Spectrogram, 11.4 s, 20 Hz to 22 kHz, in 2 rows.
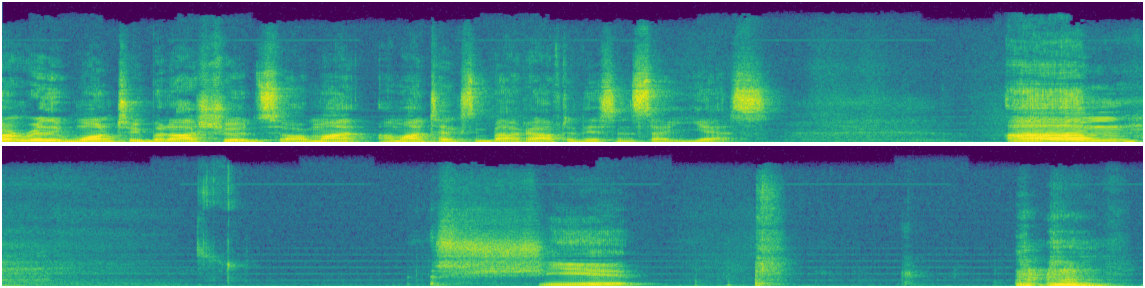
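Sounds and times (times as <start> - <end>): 
speech: 0.0 - 3.9, 5.0 - 5.8, 7.8 - 9.6, 10.8 - 11.3
throat clearing from phlegm left after a cold: 10.8 - 11.3.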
